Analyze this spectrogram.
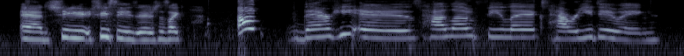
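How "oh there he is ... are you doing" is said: slow, showy, theatrical, flamboyant woman's voice. Narrating a scene, the speaker voices a woman greeting the man being sought: flamboyant woman voice. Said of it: "Rather a rather flamboyant woman".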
